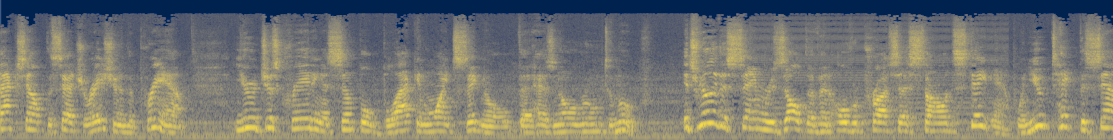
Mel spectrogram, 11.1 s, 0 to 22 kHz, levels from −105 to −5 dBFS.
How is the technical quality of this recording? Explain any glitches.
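The recording has one glitch. GSM phone buzz from 7.49 to 10.08 s: a nearby 2G phone's radio bursts, repeating 217 times a second, get rectified by the audio circuitry into a steady, harsh, harmonic-rich buzz about 18 dB below the sound.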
